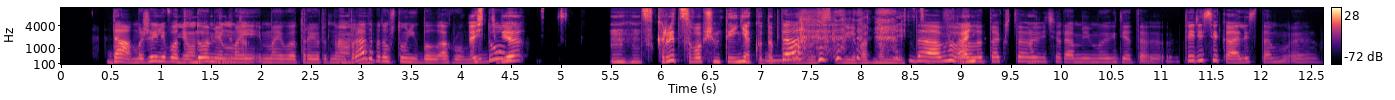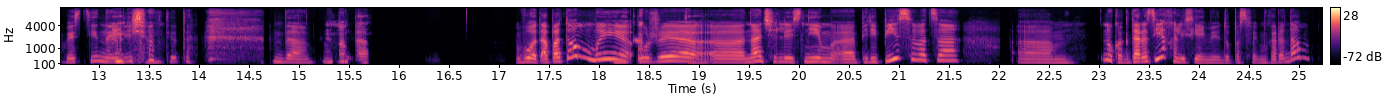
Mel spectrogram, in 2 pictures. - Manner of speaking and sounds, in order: other background noise; laugh; laughing while speaking: "ещё где-то"
- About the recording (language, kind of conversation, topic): Russian, podcast, Когда случайная встреча резко изменила твою жизнь?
